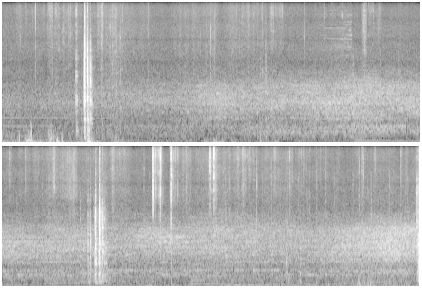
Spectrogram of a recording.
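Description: Knife work on a plucked rooster carcass at a folding table as a wing is cut off at the joint: two sharp knocks, about two seconds in and about ten seconds in, and a few small clicks, over a steady low hiss.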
